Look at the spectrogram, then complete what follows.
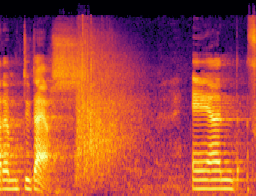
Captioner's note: crowd applauds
